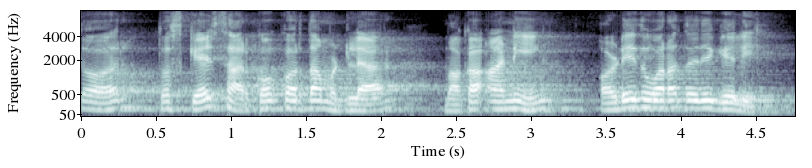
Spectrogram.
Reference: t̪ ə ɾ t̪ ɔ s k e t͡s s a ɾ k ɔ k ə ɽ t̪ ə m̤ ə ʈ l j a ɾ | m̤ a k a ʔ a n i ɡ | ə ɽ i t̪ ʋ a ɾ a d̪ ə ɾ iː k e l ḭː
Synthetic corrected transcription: t̪ ə ɾ t̪ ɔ s k e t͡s s a ɾ k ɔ k ə ɾ t̪ a m̤ ə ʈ l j a ɾ | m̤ a k a ʔ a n i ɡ | ə ɽ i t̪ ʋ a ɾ a t̪ ə ɾ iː ɡ e l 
